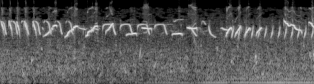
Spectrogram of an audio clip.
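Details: Dakun-type Oriental white-eye delivering nembak song: dense, high-pitched chattering bursts with quick rising and falling whistles, a rapid rattling trill near the end, and faint low hum underneath.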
